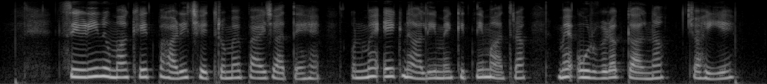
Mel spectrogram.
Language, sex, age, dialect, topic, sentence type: Hindi, female, 18-24, Garhwali, agriculture, question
